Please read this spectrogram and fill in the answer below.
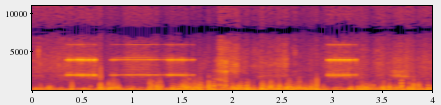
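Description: Garrett Pro-Pointer pinpointer beeping, three beeps of a steady high tone (short, long, short), alerting on metal close by as it is probed around the dug hole. Underneath is a continuous rough scraping and rustling of a gloved hand working through the soil.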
